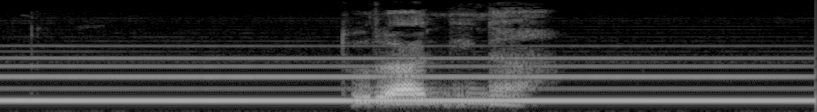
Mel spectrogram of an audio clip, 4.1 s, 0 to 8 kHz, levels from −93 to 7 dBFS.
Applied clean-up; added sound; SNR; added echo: none; Wind instrument, woodwind instrument; -4 dB; none.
